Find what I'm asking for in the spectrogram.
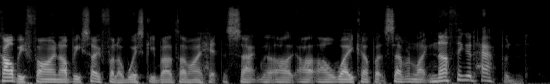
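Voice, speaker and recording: A man talks at a very fast pace with a British accent and a medium pitch. The recording is very clean, with a silent background. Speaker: football podcast host. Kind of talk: casual chat. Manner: animated.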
